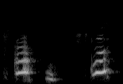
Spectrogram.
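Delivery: high, squeaky little growl attempt; two tiny growls that don't quite work; baby bear growl. Baby Bear tries growling, high and feeble. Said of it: "didn't have a proper growl yet".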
